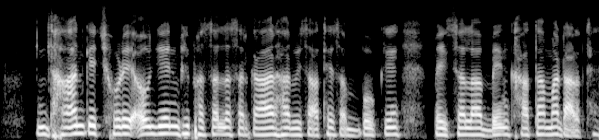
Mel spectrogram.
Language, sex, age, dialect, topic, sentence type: Chhattisgarhi, male, 36-40, Central, banking, statement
